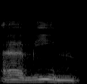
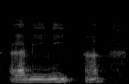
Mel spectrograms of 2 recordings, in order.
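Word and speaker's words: آمين: If it is connected, the noon gets a fatha because of the consecutiveness of two silent letters, just like it is given a fatha in the words ayn and kaf, ayna kafa, and it is not given a kasra since kasra is heavy after ya, amini.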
